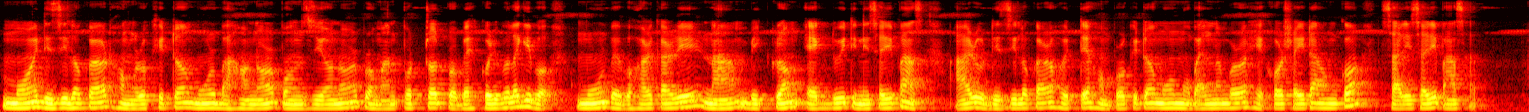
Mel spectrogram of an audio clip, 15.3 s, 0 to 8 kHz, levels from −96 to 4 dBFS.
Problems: constant background noise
